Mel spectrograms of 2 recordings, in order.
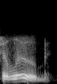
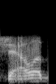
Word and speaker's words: Shalhoub: Whose name is clearly Shalhoub. But growing up, nobody in the community could be bothered to pronounce it correctly. And immigrants didn't like to speak up. So Shalhoub it was.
